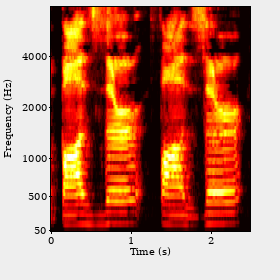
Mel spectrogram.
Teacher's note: those th's become a v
